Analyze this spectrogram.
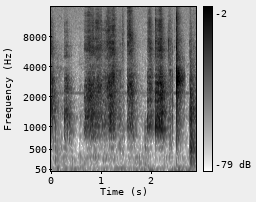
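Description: Scratchy strokes of someone writing by hand come in a few short bursts of uneven loudness, with the sharpest scrapes near the end and no voices.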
